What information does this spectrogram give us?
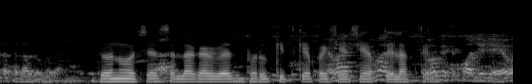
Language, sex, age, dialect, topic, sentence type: Marathi, male, 18-24, Southern Konkan, banking, question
